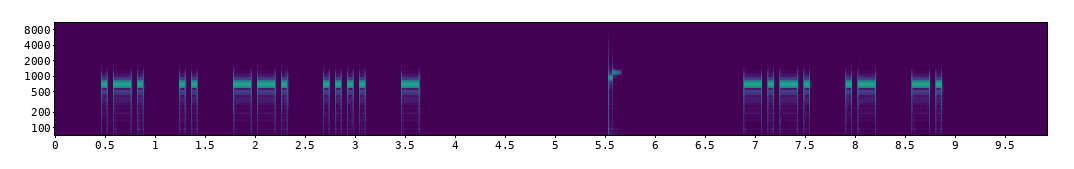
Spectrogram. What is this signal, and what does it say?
Morse code, heard as a keyed tone, about 20 wpm, spaced as for 14 wpm, 700 Hz. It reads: RIGHT CAN
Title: 2x Character Spacing - Top 200 Words - 20wpm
